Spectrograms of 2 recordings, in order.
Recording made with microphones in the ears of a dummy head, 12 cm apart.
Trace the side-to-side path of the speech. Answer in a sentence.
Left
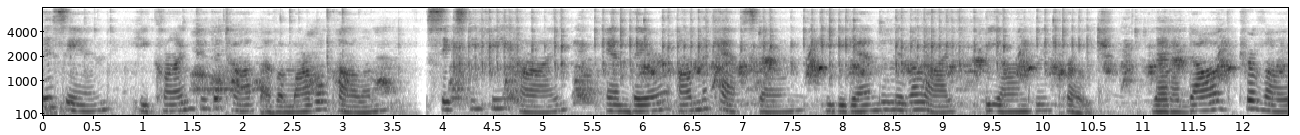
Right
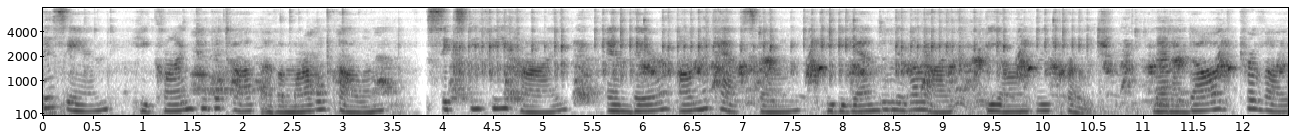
In this clip you hear the speech stay in one place.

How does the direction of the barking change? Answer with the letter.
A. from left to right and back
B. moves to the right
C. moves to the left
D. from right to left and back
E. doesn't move
B.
